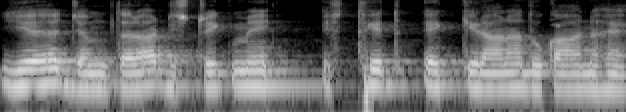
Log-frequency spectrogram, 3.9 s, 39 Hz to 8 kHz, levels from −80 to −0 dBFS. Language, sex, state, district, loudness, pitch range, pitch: Hindi, male, Jharkhand, Jamtara, -21 LUFS, 125-145 Hz, 140 Hz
